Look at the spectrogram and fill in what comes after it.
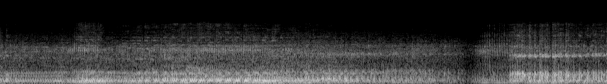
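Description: Crocodile growling low and continuously, a rough pulsing growl with a short break near the end.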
